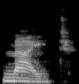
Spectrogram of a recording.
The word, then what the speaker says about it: knight: Knife and night. Knowledge. Knife. Knight. K is silent in combination of KN in the beginning of a word.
